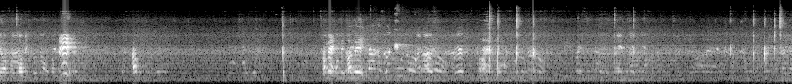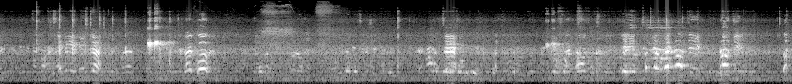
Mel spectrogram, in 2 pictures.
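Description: Shouts and calls from rugby players on the pitch, coming in several separate bursts with quieter gaps between. The words cannot be made out.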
